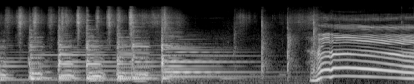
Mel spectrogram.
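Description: Llanera cuatro strumming with maracas shaking, closing out a song: the final strummed chord rings out about two seconds in, with a few last loose maraca shakes. About three seconds in, a voice lets out a long, falling exclamation.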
